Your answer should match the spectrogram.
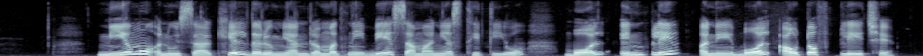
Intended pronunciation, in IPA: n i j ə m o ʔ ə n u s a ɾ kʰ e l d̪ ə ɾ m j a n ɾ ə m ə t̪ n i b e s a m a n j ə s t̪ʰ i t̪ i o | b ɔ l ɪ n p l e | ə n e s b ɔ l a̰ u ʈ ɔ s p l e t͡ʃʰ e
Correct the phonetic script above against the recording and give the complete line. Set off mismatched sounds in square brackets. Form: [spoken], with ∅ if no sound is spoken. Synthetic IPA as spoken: n i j ə m o ʔ ə n u s a ɾ kʰ e l d̪ ə ɾ m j a n ɾ ə m ə t̪ n i b e s a m a n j ə s t̪ʰ i t̪ i o | b ɔ l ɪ n p l e | ə n e [∅] b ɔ l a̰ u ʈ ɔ [f] p l e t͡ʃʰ e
